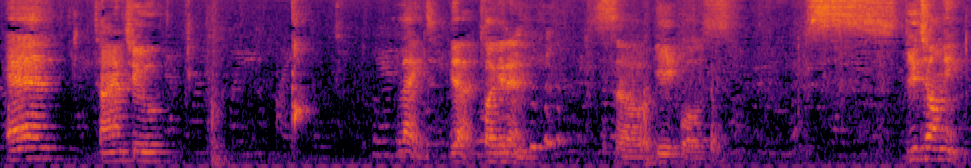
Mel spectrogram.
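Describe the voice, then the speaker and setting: A man's voice: fairly high pitch, animated, very slow, pauses often. A man teaching algebra to a class, joking and laughing as he quizzes his students. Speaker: math teacher. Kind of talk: classroom lesson. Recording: echoey classroom, distant mic, noisy.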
